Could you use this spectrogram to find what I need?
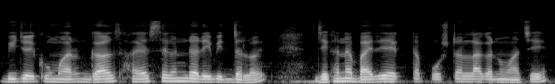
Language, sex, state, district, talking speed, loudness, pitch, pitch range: Bengali, male, Tripura, West Tripura, 130 wpm, -16 LUFS, 125 Hz, 120-135 Hz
